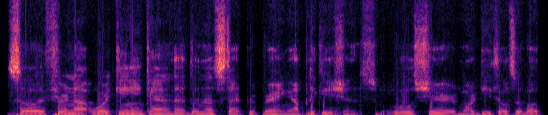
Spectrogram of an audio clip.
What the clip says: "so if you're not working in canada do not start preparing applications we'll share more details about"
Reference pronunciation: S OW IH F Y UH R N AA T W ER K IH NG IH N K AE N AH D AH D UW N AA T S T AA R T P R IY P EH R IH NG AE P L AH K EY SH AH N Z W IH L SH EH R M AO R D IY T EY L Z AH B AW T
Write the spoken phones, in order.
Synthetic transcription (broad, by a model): S OW IH F Y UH R N AA T W ER K IH NG IH N K AE N AH D AH D UW N AA T S T AA R T P R IY P EH R IH NG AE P L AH K EY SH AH N S W IH L SH EH R M AO R D IY T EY L S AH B AW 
